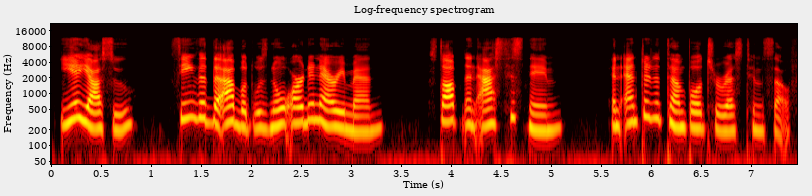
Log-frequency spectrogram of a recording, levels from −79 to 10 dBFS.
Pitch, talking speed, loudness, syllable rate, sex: 245 Hz, 170 wpm, -19 LUFS, 5.2 syllables/s, female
